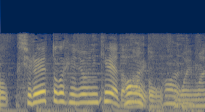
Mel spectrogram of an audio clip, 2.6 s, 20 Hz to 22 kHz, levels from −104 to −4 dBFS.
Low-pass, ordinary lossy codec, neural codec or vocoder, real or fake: 7.2 kHz; Opus, 64 kbps; none; real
